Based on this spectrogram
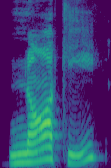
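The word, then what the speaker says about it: gnocchi: Naki, pronounced Naki, is a a varied uh family of Italian pasta, like dumplings made of small rolls of dough.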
